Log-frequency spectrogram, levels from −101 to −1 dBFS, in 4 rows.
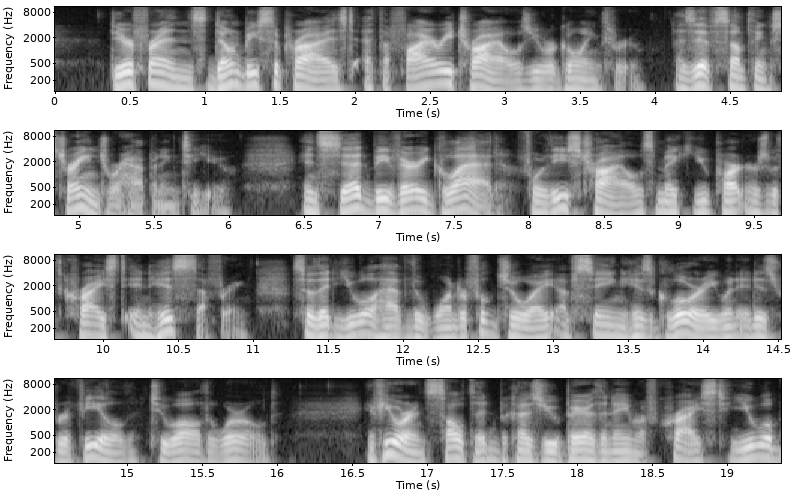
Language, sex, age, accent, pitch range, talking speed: English, male, 30-49, American, 105-125 Hz, 215 wpm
